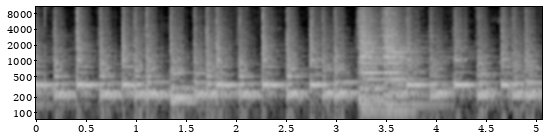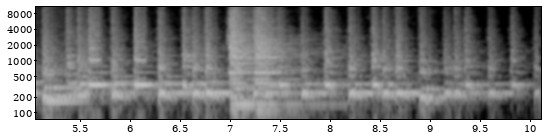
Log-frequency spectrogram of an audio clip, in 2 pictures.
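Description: Background music: a fast, even clicking beat like a wood block, about seven strokes a second, over sustained melody notes; it fades near the end.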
